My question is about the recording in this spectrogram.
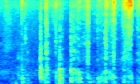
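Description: Rustling, crinkling and light clicks of packaging being rummaged through by hand, in search of mounting screws.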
